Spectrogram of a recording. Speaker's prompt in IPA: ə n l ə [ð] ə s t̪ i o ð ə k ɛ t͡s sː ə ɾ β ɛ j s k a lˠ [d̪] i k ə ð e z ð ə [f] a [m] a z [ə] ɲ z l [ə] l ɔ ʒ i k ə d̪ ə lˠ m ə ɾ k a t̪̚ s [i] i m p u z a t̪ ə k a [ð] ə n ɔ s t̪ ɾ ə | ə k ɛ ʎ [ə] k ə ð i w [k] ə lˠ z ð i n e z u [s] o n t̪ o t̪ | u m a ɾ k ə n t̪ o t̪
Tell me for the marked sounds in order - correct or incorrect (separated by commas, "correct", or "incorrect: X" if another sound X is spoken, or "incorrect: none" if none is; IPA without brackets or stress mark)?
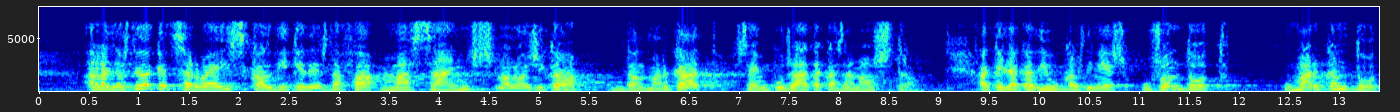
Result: incorrect: ʒ, correct, correct, correct, incorrect: a, correct, incorrect: a, incorrect: z, correct, correct, correct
